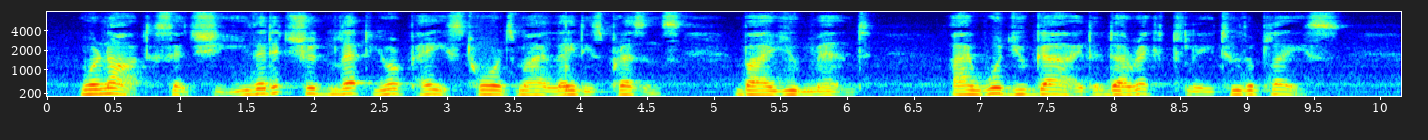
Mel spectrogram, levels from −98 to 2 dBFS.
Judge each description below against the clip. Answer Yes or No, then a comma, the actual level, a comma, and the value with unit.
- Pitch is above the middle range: No, medium, 145 Hz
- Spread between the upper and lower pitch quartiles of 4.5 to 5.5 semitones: No, average, 2.8 semitones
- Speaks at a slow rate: No, average, 150 wpm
